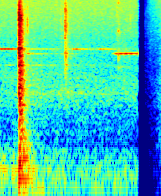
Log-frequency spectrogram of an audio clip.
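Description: Low room tone with a sharp click about a quarter second in and a fainter click about a second in.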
